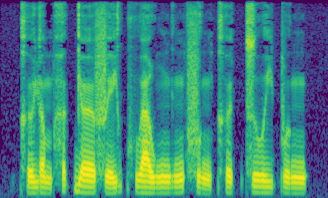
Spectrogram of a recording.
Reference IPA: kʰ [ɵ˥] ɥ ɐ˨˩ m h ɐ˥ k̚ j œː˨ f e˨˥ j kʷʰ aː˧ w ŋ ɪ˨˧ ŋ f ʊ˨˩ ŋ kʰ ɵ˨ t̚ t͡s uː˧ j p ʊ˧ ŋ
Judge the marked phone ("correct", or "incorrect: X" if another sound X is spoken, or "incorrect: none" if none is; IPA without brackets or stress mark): incorrect: ɵ˨˧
